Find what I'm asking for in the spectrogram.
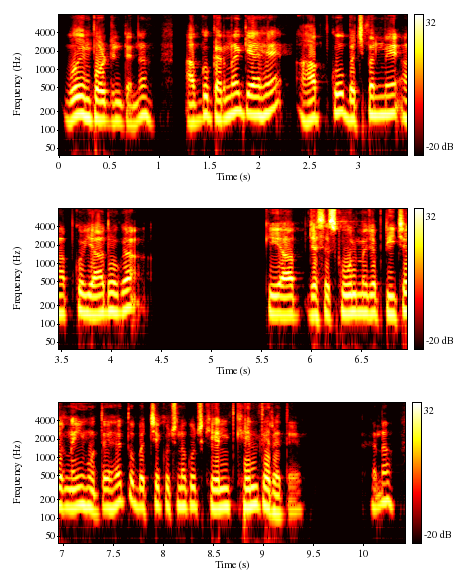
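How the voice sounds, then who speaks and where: A man's voice: on the high side, measured pace, long pauses, warm tone, no room sound. A man facilitating a live workshop, leading a group exercise and often asking the audience questions. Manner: engages the audience with frequent questions, mixes in English phrases.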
